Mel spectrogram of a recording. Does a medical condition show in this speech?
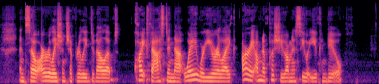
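Yes: cleft palate.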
